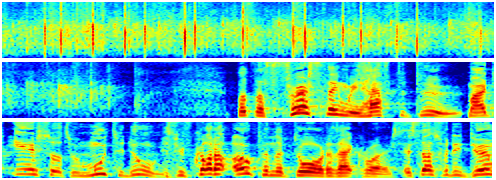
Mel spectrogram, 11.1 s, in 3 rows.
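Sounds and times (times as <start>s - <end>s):
audience applause: 0.0s - 4.7s
speech: 5.4s - 11.0s.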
